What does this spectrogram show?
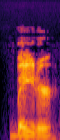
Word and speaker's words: Bader: completely agree that dedri Bader that's his last name yeah is one of the most underrated actors out there see if we can Paul just likes because his last name rhymes with Vader yes that's correct isn't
